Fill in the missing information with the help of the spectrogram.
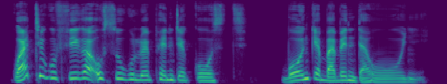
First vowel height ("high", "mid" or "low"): low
